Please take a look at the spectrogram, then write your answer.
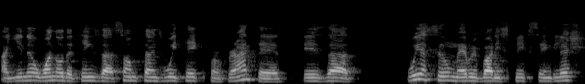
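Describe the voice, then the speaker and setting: Someone with a Spanish accent speaks at a very fast pace. The background is quiet. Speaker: nurse. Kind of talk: panel discussion.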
